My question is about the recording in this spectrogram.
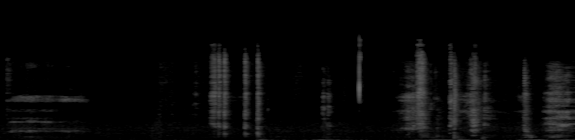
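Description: Gaming chair creaking and clicking as a seated person shifts his weight: a few short sharp creaks around three to four seconds in with a low thump, then a denser run of them in the second half.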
